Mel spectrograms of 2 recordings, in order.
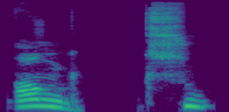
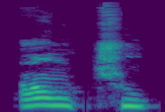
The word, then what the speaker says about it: Hang Xu: C'est que Hang Xu, d'accord? T'as dit Xu avec un X. Ah merde. En chinois, en tout cas, le X, tu le prononces ch. Donc, il s'appellerait Hangchu. On est d'accord.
